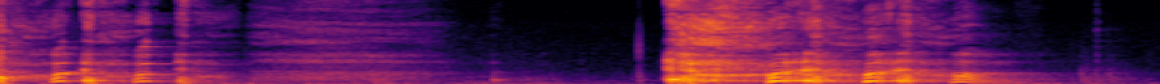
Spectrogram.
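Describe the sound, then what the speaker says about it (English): A close, harsh coughing fit: a burst of several rapid coughs, a pause with faint breathing, then a louder run of repeated coughs. "I had a little coughing fit."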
